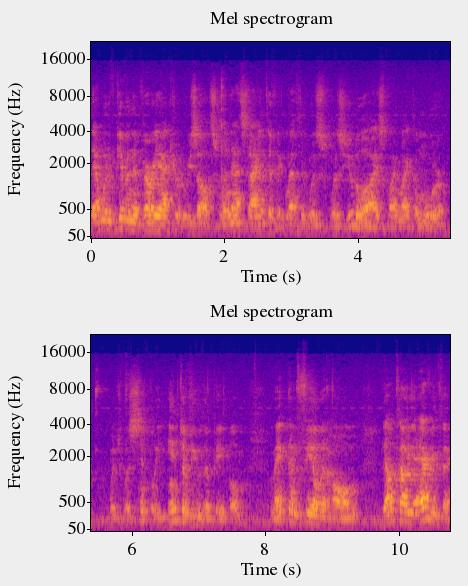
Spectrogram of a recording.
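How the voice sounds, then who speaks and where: Speaking at a fairly quick pace, a man with medium pitch makes very wide pitch swings. There is audible room echo and noticeable background noise. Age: 70s. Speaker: psychologist and journal editor. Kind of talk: conference talk. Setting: conference room with audience. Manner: casual, halting with fillers.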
